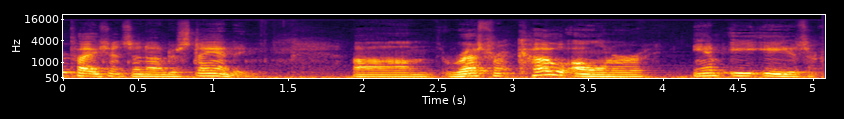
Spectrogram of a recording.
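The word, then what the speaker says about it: Mee: Restaurant co-owner, M-E-E, I guess pronounced Me, and her last name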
